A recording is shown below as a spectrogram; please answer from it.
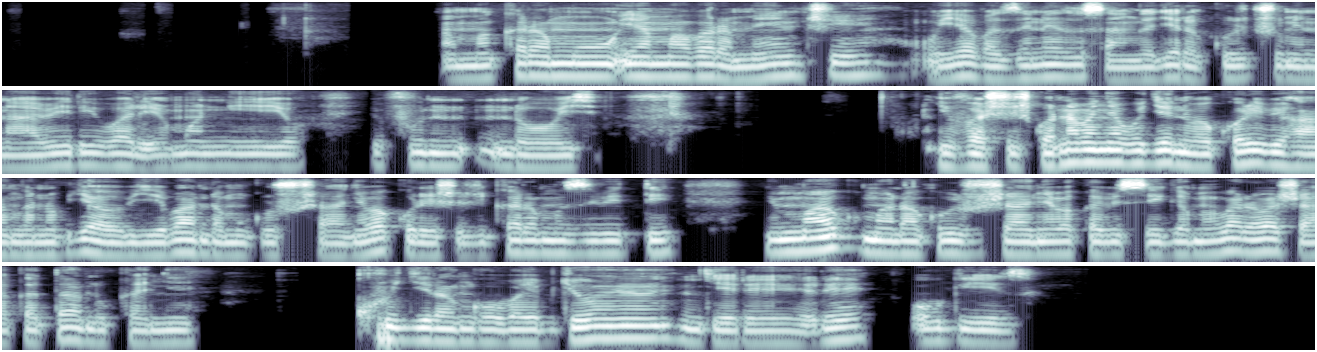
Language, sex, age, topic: Kinyarwanda, male, 18-24, education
